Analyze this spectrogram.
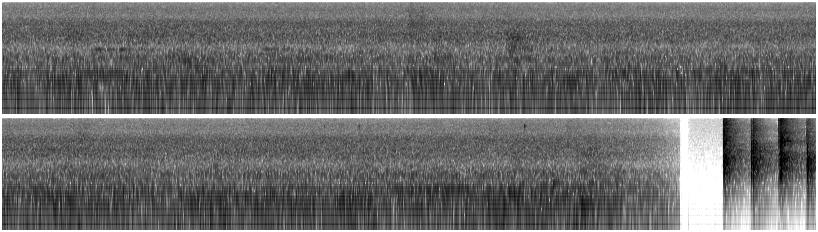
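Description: A moving walkway rumbles steadily.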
